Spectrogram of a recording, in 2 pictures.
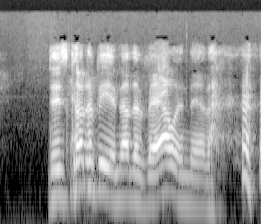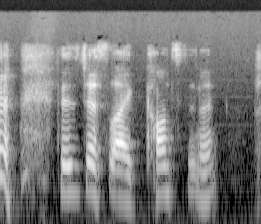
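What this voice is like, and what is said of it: Usual voice. Nothing is said of it.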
